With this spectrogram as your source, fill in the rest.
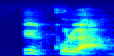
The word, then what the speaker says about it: Circuladô: Tu hai citato un disco di Caetano Veloso che si chiama Circulado, l'ho pronunciato bene? Sì, Circulado.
